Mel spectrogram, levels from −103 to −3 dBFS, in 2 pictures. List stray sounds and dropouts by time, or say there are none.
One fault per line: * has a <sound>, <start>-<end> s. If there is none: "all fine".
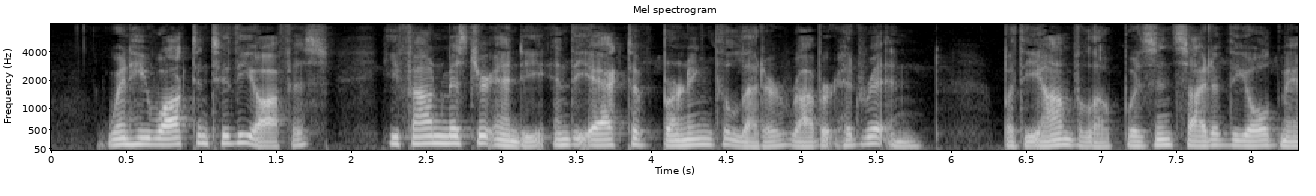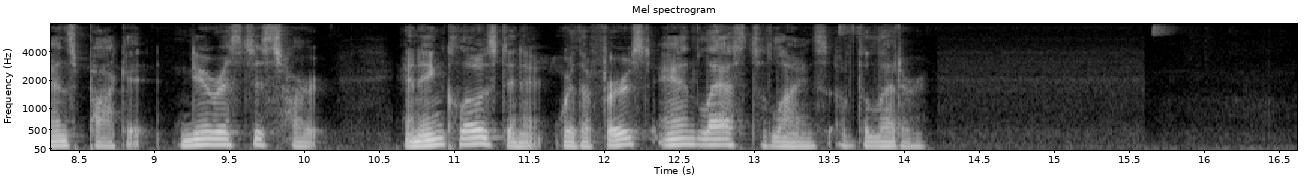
all fine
